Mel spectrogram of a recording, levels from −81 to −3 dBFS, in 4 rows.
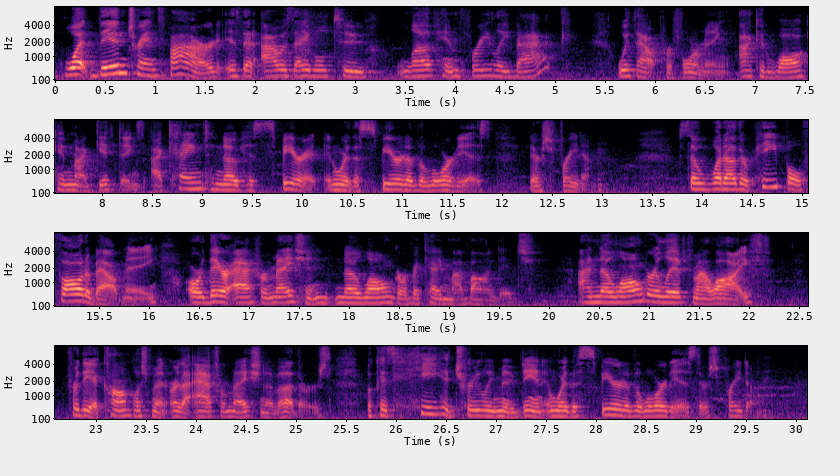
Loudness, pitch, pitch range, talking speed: -29 LUFS, 175 Hz, 160-195 Hz, 165 wpm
